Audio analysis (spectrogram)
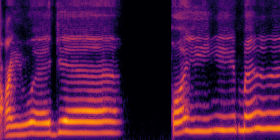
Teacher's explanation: Di sini wajan aslinya, jadi harus diwakaf dulu sejenak, harus saktah baru baca lanjut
